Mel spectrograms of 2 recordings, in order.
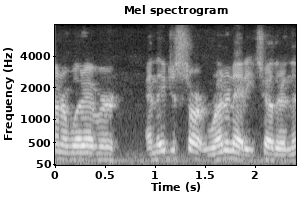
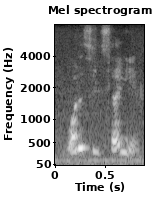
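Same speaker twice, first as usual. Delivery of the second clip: retold puzzlement; 13 semitones higher than usual. Retold puzzlement at teammate yelling.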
